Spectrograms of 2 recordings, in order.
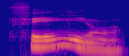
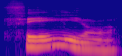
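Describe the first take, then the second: First: The vowel moves from short to long. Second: The same.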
